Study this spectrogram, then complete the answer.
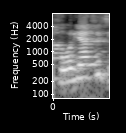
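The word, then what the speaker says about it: psoriasis: एस for silvery and एस फॉर यहां पर सोरियासिस याद रखना है, तो एस से silvery white scaly legion and एस से सोरियासिस को याद रखना है, क्योंकि पी इसमें साइलेंट होता है, तो एस से सिल्वरी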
